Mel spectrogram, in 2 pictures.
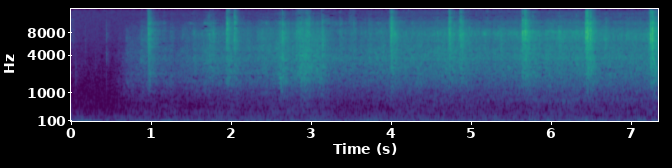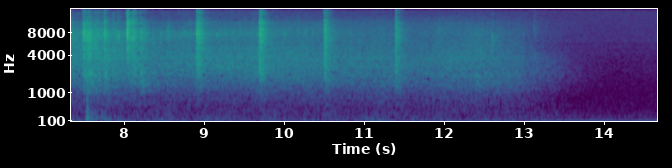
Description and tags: this is a slow pull of the scrim across the stage
This is a recording of a person running across the stage pulling a scrim that was hung on a track so we could divide the stage. The sound was so distinctive that I decided to record it in case i wanted to use it for transitions and blackouts.
This is part of a pack of recordings I did for a sound design at LSU in 2005.
curtain, metal, pull, scrim, track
